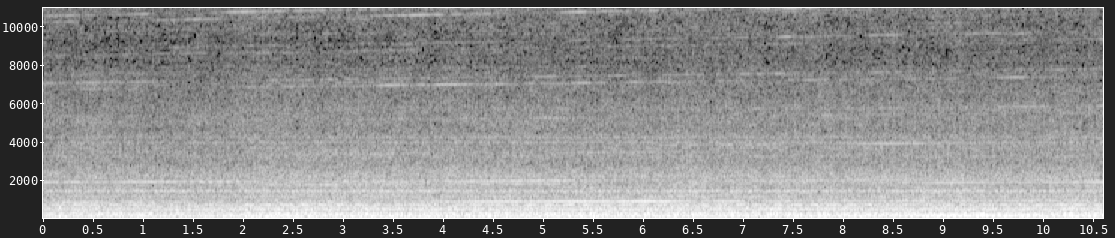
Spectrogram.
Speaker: you can hear your turbo accelerating just want to point out if you see a it's a green light now it was yellow the yellow light means that it's uh not at full speed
